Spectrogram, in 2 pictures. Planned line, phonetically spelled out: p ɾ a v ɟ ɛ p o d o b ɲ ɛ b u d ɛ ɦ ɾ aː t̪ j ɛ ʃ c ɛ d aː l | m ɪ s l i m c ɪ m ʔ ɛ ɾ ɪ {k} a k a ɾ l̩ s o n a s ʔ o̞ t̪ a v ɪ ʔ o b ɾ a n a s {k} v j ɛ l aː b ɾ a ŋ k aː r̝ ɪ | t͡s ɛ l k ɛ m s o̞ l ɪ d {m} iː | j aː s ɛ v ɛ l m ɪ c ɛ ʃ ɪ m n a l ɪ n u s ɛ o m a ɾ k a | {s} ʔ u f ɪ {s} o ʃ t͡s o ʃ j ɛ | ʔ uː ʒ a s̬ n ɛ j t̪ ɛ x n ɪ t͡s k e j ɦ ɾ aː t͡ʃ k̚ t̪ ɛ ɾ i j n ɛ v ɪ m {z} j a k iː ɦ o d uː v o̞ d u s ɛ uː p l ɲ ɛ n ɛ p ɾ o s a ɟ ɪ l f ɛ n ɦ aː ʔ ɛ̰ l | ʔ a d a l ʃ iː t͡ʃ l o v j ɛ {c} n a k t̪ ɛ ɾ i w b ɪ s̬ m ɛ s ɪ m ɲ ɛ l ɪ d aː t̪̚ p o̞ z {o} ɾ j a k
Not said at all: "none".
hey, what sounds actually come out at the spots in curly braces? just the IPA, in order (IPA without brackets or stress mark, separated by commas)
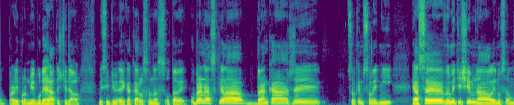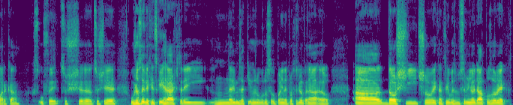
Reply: k, k, ɲ, s, t͡s, z, k, o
